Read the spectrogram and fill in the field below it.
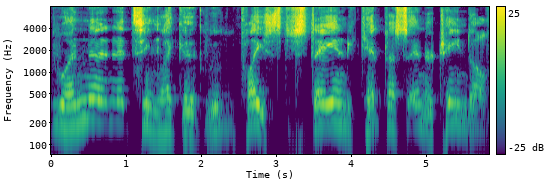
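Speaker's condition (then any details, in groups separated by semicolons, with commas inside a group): Spinocerebellar ataxia; speech impediment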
